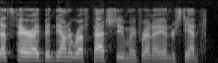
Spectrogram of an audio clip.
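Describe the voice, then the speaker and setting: In a raspy, put-on character voice, a woman speaks at a fairly quick pace, at a medium pitch and with fairly even intonation. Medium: actual play. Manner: casual, chatty.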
